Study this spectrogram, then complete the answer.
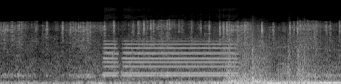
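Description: A truck horn blares loudly.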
